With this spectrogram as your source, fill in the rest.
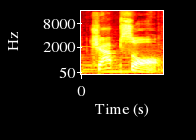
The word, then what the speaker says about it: Tajeb Soul: All best, Tajeb Soul. Pronounce Chapsol. Chapsol.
